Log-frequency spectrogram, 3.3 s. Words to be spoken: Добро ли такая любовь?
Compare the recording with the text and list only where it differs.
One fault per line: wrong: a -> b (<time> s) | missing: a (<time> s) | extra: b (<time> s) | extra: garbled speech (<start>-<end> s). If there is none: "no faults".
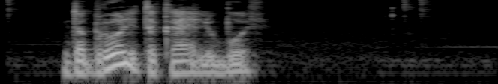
no faults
